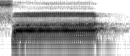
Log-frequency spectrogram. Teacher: فا جو ہے اس کا مخرج ہے کہ اوپر والے جو سامنے والے دانت ہیں ان کو جو نیچے والا ہونٹ ہے اس کے تر حصے کے ساتھ جو ہے وہ لگایا جاتا ہے تو پھر وہاں سے جو ہے وہ فا کی ادائیگی ہوتی ہے. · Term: فا کا مخرج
